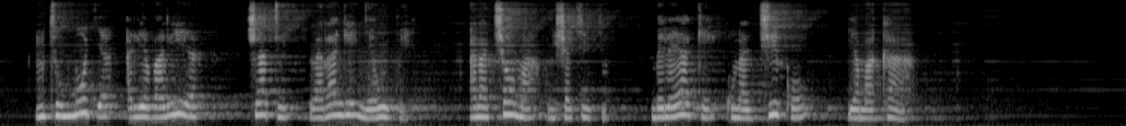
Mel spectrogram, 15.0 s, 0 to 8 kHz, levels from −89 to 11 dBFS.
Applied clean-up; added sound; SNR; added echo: neural separator model SepFormer DNS4.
